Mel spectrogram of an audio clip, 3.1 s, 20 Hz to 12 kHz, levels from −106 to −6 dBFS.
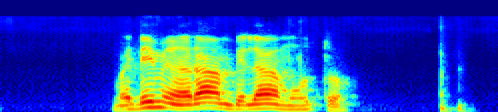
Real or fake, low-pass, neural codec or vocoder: fake; 7.2 kHz; codec, 16 kHz, 4 kbps, X-Codec, HuBERT features, trained on balanced general audio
